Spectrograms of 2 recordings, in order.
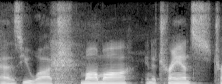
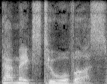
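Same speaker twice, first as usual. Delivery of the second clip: rough, creaky dragon voice; 2 semitones higher than usual. A narrator voices a dragon swooping in overhead at night, booming Big Bev dragon voice. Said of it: "a voice booming overhead".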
